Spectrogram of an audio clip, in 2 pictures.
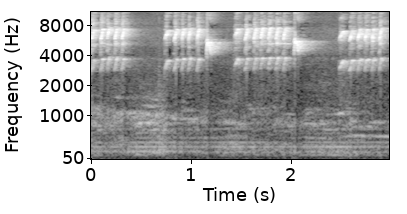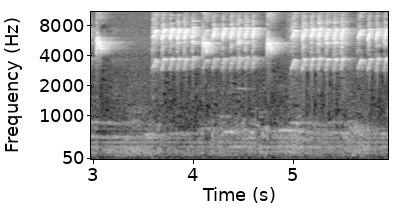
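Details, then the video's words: Scarlet minivet calls used for trapping birds with glue: dense runs of sharp, high, stuttering notes, with phrases often closing in a quick downward slur, delivered almost continuously. "Rahasia cara mikat burung sepah raja,ya dengan mp3 jitu ini"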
